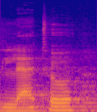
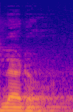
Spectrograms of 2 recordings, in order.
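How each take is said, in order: First: It is said with a British accent. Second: It is said with an American accent. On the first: "In British English, it is latter" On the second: "in American English, it becomes ladder"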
